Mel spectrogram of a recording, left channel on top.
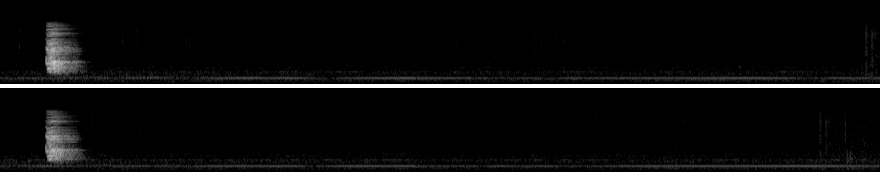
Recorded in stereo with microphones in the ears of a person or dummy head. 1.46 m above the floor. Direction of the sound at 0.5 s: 20° right (ahead or behind).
